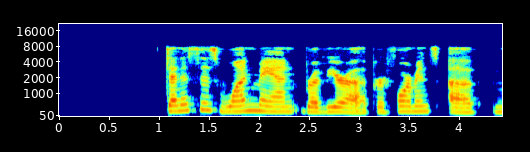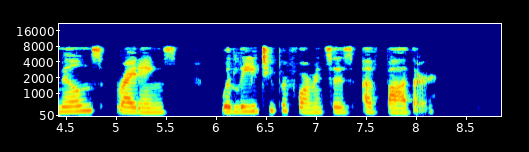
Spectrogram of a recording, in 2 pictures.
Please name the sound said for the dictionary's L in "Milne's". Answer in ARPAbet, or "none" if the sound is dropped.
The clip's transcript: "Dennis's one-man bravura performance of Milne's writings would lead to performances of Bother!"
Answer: L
